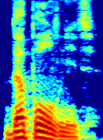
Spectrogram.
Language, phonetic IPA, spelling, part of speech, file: Russian, [dɐˈpoɫnʲɪtʲ], дополнить, verb, Ru-дополнить.ogg
- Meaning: to supplement, to add, to amplify, to supply, to enlarge, to expand, to complete, to fill up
